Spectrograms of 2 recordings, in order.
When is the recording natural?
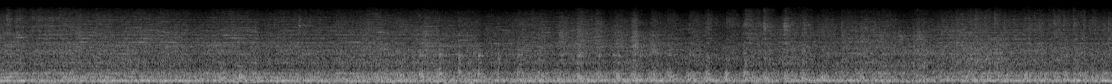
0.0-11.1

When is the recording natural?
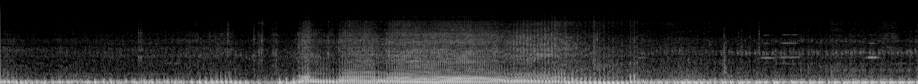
0.0-1.4; 3.1-4.8; 8.3-9.2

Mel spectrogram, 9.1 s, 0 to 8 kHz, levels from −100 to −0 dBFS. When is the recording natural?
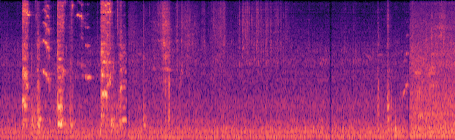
0.0-1.7; 2.2-4.7; 8.2-9.1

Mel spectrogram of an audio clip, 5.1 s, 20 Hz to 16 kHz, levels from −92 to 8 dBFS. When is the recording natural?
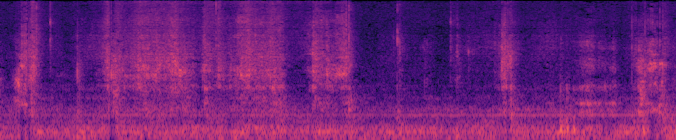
0.0-0.5; 2.5-3.1; 4.6-5.1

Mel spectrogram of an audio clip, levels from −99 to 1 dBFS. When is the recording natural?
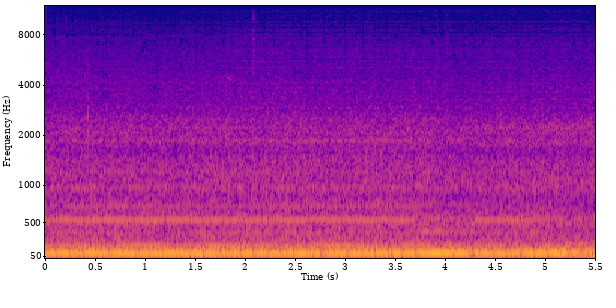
0.0-1.9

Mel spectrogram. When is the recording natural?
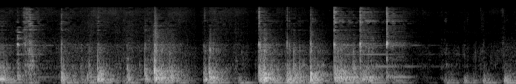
3.1-4.0; 4.8-5.2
